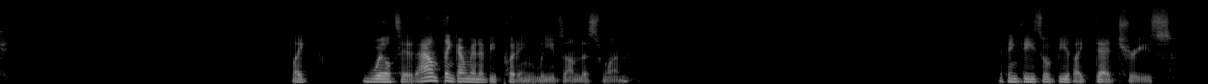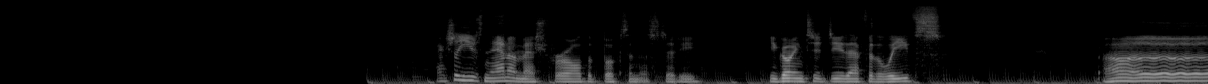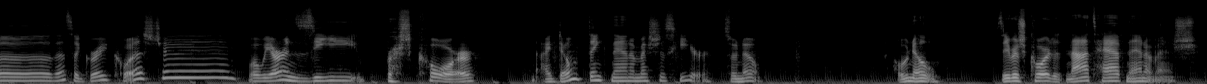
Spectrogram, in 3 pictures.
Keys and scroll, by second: 0.3 ctrl+z, 0.8 s, 5.5 ctrl+z, 5.8 ctrl+z, 13.5 d, 13.7 d.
